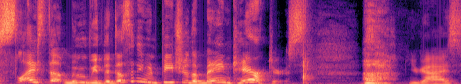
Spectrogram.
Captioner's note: sighs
